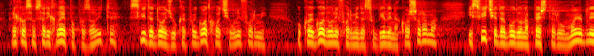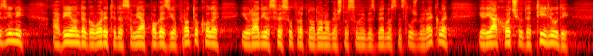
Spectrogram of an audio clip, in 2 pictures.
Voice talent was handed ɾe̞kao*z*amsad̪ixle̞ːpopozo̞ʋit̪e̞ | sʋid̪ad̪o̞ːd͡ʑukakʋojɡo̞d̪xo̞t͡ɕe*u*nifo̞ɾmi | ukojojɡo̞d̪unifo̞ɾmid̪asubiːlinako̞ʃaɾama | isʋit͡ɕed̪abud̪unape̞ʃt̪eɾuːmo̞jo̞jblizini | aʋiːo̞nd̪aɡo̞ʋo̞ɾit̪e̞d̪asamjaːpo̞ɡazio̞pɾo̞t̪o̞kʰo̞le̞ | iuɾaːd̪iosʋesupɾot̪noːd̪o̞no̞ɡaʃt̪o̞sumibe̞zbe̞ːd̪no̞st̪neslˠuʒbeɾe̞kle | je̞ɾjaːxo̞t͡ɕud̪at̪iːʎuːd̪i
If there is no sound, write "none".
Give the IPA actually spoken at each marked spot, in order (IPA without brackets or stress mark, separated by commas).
s, u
